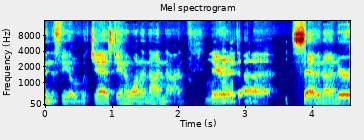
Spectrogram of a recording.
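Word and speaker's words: Janewattananond: the best name in the field with jazz jana wanna non-none they're at uh seven under is that how you say it that is how you say it jenna wanted none i had to look up the phonetic uh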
